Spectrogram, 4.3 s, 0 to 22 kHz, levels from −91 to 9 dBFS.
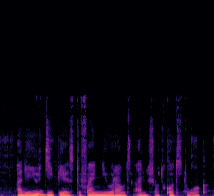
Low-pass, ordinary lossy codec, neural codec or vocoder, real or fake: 19.8 kHz; MP3, 48 kbps; vocoder, 44.1 kHz, 128 mel bands, Pupu-Vocoder; fake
